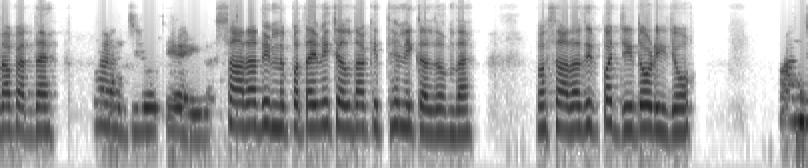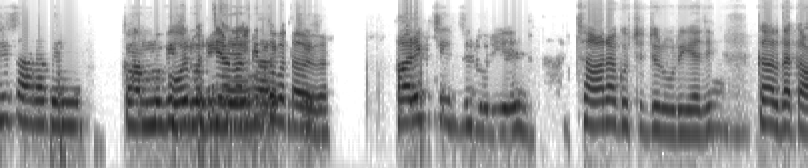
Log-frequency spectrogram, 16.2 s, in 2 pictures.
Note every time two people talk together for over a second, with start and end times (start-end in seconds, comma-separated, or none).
9.8-11.3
